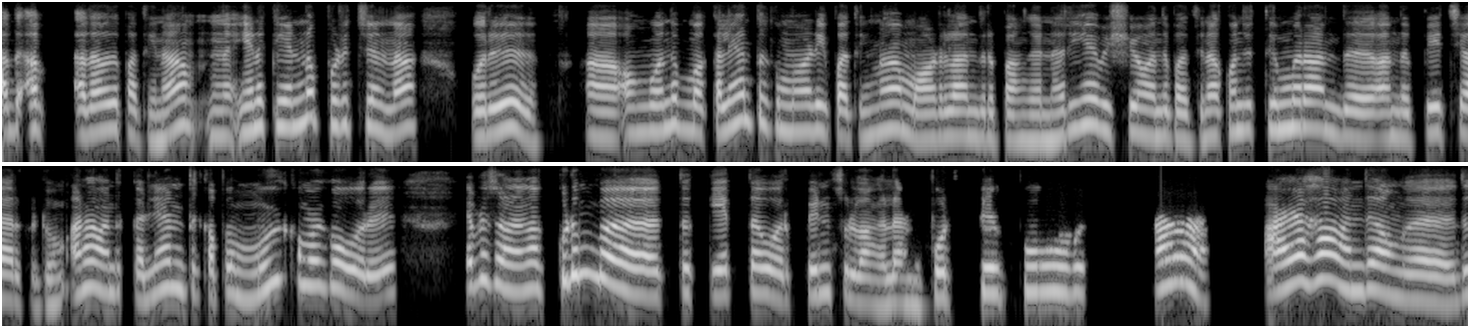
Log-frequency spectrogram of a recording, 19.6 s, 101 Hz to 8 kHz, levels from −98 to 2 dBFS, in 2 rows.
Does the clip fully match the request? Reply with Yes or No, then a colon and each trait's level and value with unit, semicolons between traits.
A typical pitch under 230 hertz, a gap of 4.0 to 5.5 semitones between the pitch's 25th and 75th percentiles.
No: high, 240 Hz; average, 4.7 semitones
